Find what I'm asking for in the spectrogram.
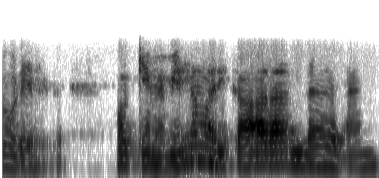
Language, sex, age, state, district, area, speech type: Tamil, male, 18-30, Tamil Nadu, Pudukkottai, rural, conversation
